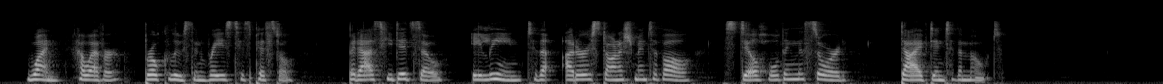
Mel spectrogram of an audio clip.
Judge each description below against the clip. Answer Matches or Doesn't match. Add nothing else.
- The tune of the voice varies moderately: Doesn't match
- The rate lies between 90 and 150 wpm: Matches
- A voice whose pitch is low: Doesn't match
